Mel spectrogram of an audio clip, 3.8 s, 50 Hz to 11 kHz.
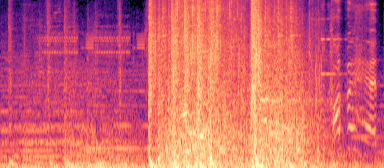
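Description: An AK-74 rifle fires in the video game Synthetic Man, a dense burst of rapid shots over game tones, followed by another sharp blast and a few mechanical clicks.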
